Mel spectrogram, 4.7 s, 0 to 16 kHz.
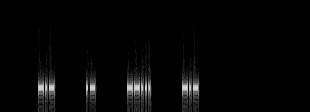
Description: Morse code, heard as a keyed tone, about 46 wpm, spaced as for 15 wpm, 700 Hz. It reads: KA7K
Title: USA Call Signs - 6x Character Spacing - 45wpm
